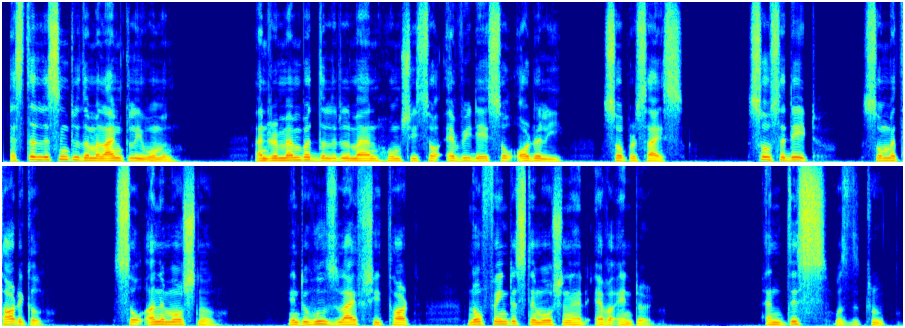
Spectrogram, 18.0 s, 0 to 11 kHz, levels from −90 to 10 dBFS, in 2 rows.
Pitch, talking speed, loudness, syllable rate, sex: 145 Hz, 135 wpm, -19 LUFS, 6.0 syllables/s, male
